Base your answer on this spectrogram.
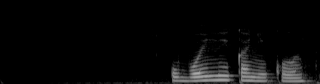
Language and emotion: Russian, neutral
